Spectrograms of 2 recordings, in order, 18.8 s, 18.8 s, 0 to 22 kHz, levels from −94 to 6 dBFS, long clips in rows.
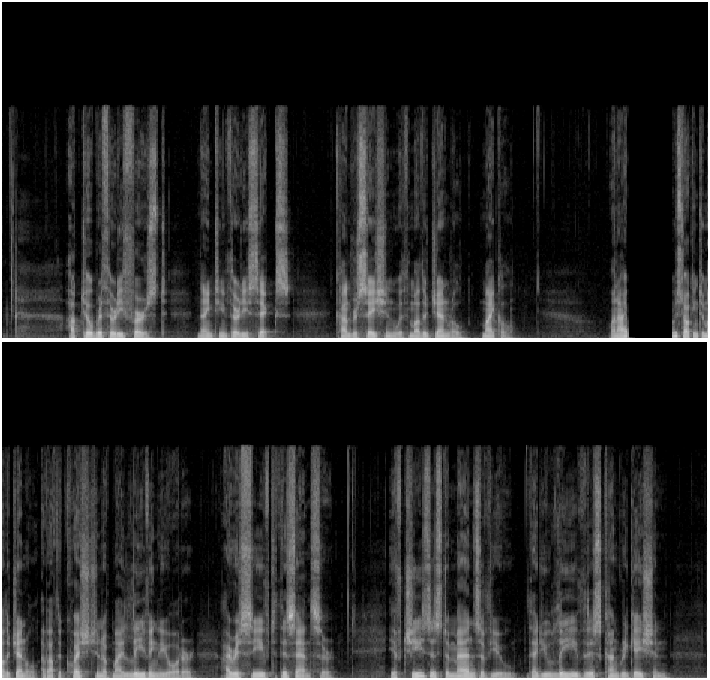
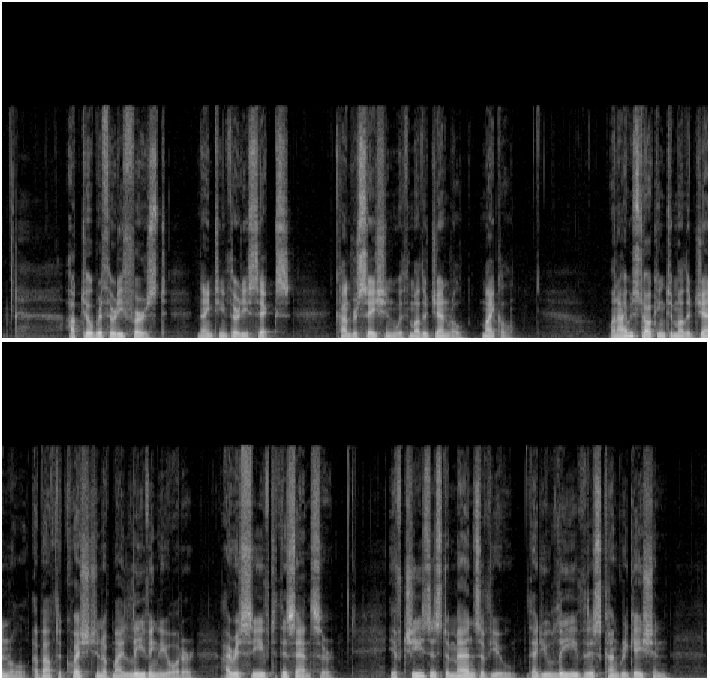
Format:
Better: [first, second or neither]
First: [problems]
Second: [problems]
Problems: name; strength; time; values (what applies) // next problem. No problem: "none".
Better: second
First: audio freezing; at 8.5 s for 0.5 s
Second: none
